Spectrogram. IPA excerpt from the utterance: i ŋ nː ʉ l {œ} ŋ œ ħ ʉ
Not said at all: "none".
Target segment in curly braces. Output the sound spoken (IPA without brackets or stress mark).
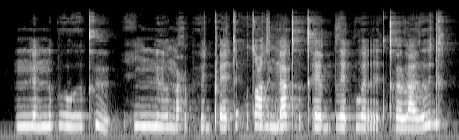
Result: ə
